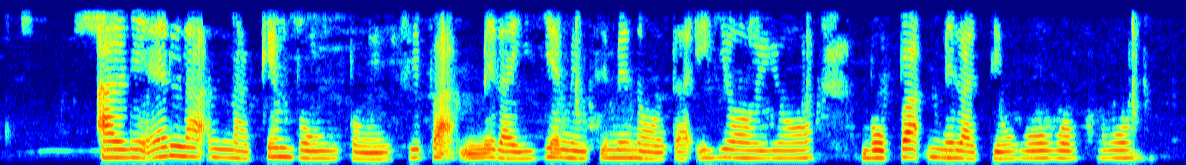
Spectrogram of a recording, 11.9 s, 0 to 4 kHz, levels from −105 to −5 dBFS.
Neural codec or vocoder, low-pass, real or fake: none; 3.6 kHz; real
